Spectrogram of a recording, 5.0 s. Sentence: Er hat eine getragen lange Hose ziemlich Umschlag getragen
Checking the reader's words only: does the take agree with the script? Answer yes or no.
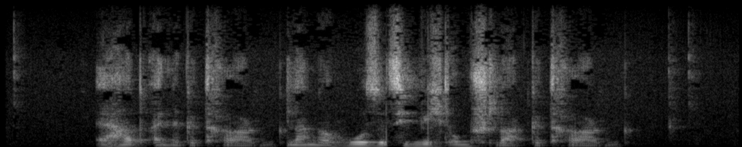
yes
